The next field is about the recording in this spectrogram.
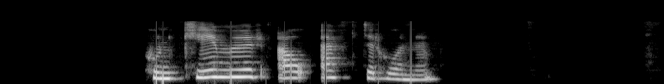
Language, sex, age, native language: Icelandic, female, 8, Icelandic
